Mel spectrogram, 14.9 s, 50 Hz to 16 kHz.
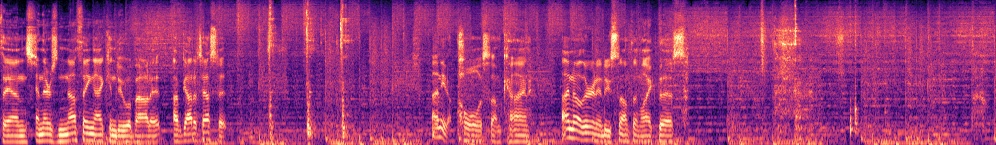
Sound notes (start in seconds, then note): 4.6 thudding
